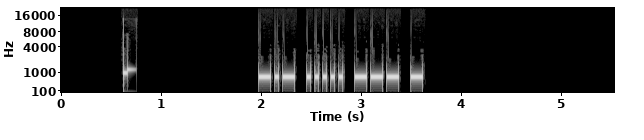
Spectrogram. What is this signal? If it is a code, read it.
Morse code, heard as a keyed tone, about 30 wpm, 700 Hz. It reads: K5OT
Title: Easy Call Signs - 30wpm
